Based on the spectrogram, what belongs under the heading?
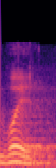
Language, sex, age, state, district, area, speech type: Goan Konkani, male, 18-30, Goa, Bardez, rural, read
